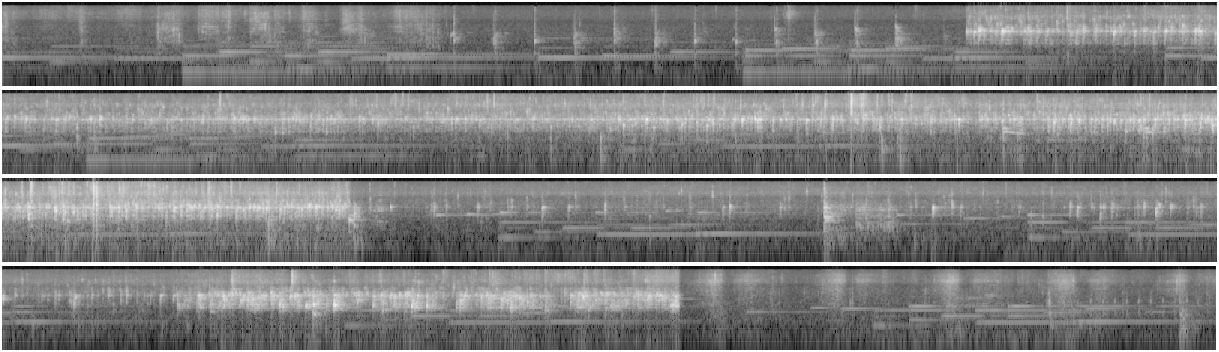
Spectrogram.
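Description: Pieces of fish frying in hot oil in a wok: a loud, steady sizzle that starts suddenly about six seconds in and cuts off about eighteen seconds in, with a shorter burst of sizzling near the end.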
